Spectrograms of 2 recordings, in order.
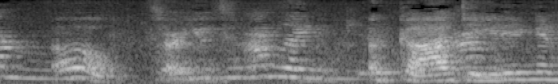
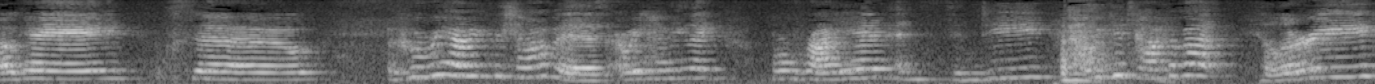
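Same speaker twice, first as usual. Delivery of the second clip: dry, mocking, sarcastic tone. Speaker quoting their kids, imitating sarcastic comments. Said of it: "Like kind of sarcastic comments from my kids".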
